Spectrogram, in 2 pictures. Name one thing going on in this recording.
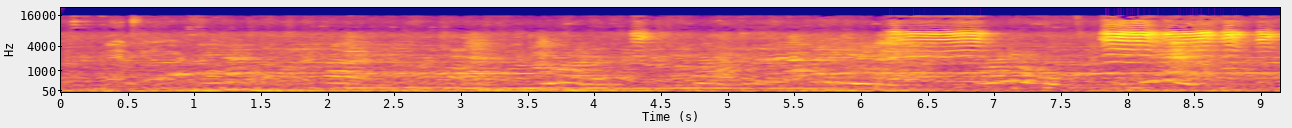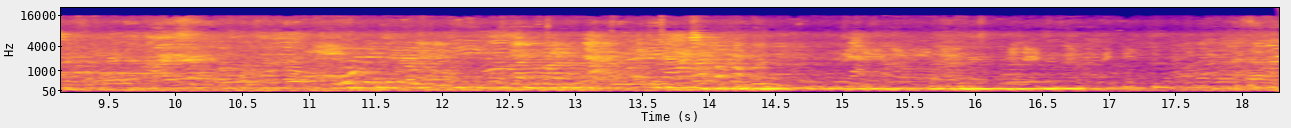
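A crowd of people chatter nearby in an echoing hall.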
